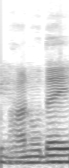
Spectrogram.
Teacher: दोनों मिलकर के क्या बन जाएंगे बड़ा उ यानी कि दीर्घ हो जाएगा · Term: दीर्घ संधि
